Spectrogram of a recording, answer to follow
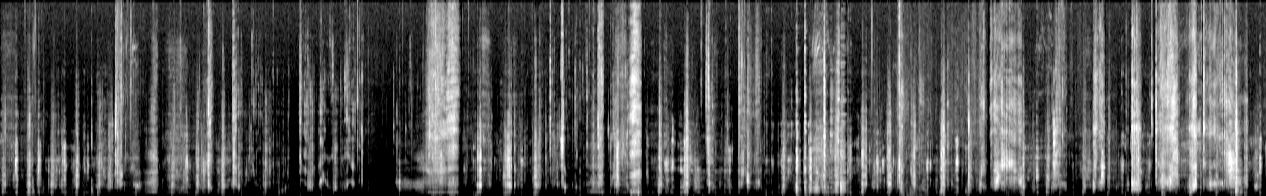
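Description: Close-miked mouth sounds of someone eating braised seafood: a dense, uneven run of short wet clicks and smacks of chewing and biting, with a brief pause about seven seconds in.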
